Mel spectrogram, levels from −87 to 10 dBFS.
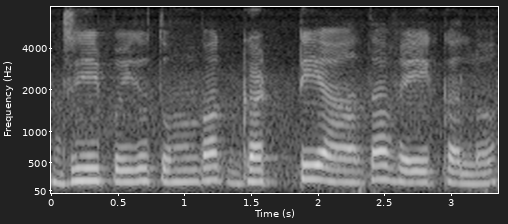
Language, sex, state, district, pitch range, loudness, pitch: Kannada, female, Karnataka, Shimoga, 180-205 Hz, -16 LUFS, 190 Hz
